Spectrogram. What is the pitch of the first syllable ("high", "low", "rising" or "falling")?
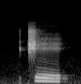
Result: falling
